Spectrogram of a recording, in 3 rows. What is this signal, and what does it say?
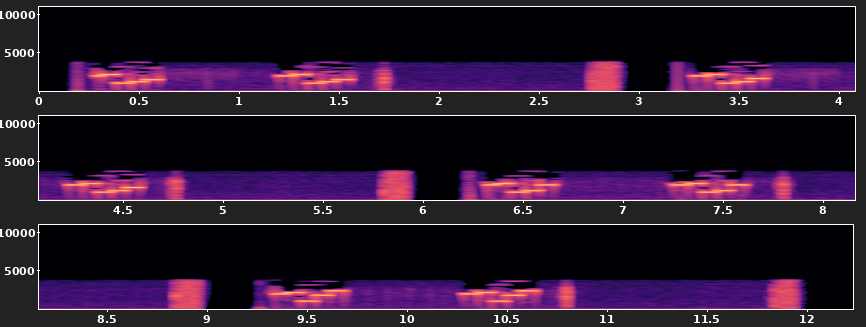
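Five-tone selective call (ZVEI), heard as quick runs of five tones, tones of about 70 ms. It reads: 89135 89136 89136 89138 89138 89170 89170
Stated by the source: ZVEI five-tone selective call 89110 received by SDR.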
